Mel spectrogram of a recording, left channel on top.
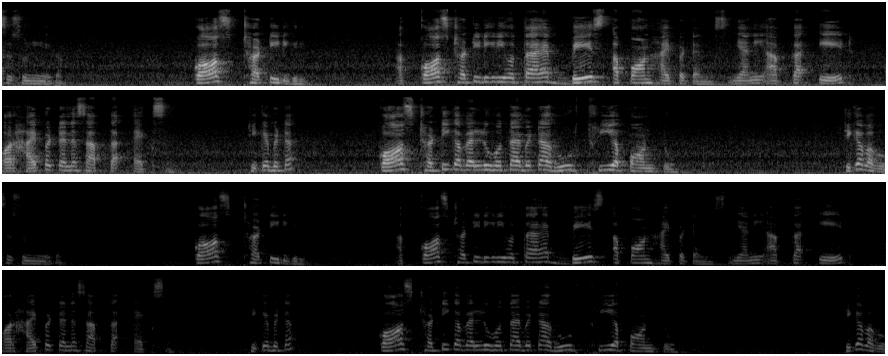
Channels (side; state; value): right; quieter; 15.4 dB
